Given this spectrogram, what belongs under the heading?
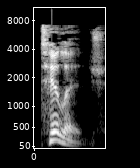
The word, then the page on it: tillage: British English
